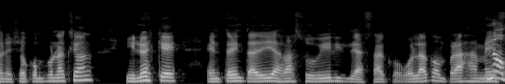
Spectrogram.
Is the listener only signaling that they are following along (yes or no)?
no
